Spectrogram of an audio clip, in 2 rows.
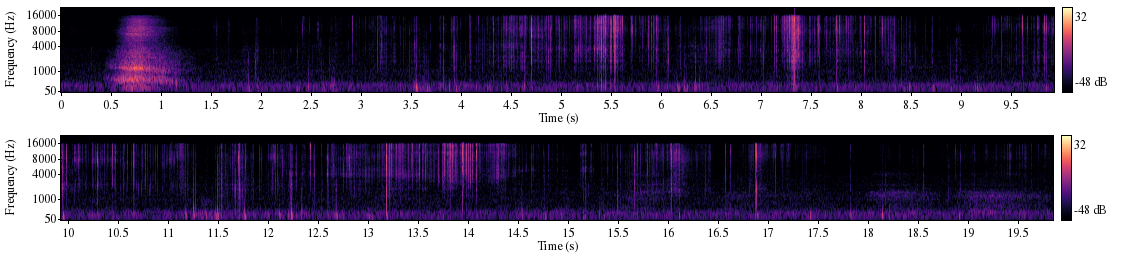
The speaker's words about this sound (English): Today, I have my old iPhone 6 screen protector, and it's cracked, so I thought we could maybe play with that today, okay?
